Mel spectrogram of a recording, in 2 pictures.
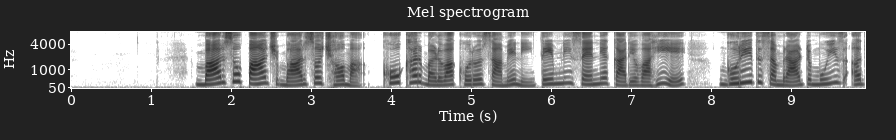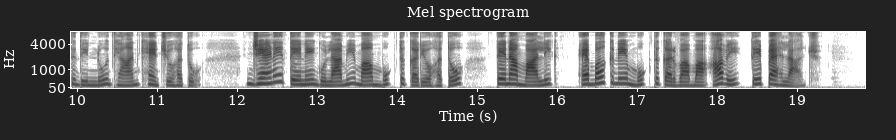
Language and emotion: Gujarati, neutral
